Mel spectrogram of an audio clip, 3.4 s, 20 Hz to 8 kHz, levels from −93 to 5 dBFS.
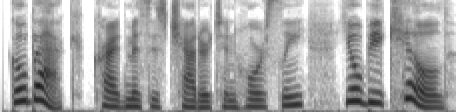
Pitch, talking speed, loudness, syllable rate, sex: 215 Hz, 160 wpm, -18 LUFS, 4.8 syllables/s, female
